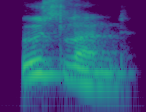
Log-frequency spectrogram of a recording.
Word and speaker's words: Östlund: Östlund.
